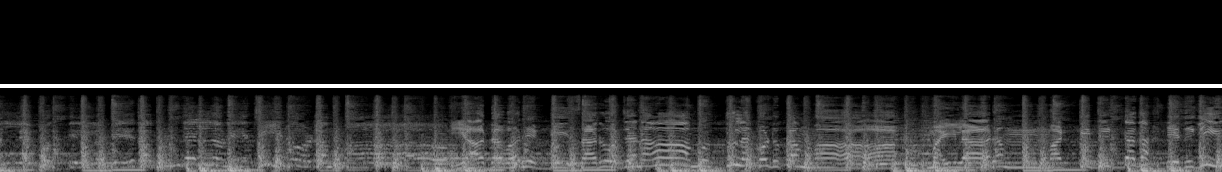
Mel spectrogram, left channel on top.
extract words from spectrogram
యాదవరెడ్డి సరోజన ముద్దుల కొడుకమ్మా, మైలారం మట్టి బిడ్డగా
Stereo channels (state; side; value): silent; left; digital silence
